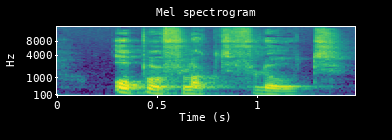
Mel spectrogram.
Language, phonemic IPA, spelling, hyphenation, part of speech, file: Dutch, /ˈɔ.pər.vlɑk.təˌvloːt/, oppervlaktevloot, op‧per‧vlak‧te‧vloot, noun, Nl-oppervlaktevloot.ogg
- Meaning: surface fleet (non-submarine portion of a fleet)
